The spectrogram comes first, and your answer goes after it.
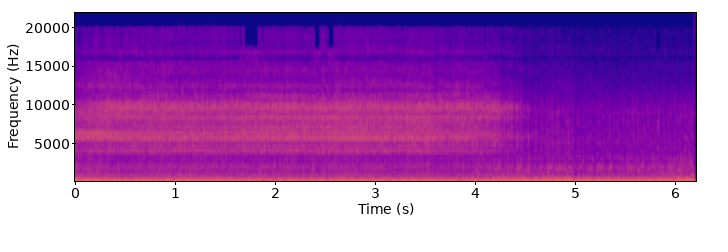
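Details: Rebuilt Pontiac 400 V8 break-in run on engine run stand after earlier flat-tappet cam failure: loud, lumpy but even idle, steady beat, no ticking or knocking; some valve cover oil leaks, engine behaving, normal idle.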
